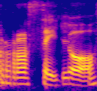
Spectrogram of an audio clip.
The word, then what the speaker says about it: Rosselló: The current governor of Puerto Rico, his name is Ricardo Rosselló, so roll your R's, ladies.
